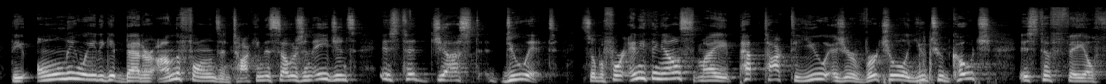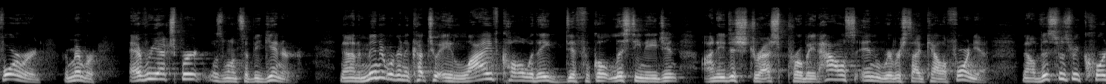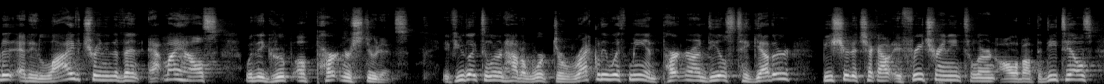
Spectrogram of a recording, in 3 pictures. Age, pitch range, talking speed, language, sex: 30-49, 155-225 Hz, 210 wpm, English, male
